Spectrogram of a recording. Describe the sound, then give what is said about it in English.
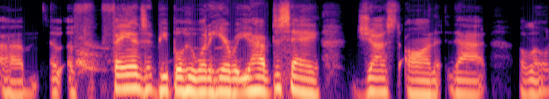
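A female dog whimpers and yips in the background with high, rising-and-falling whines, partly overlapping a man talking steadily in the foreground. “All right, I apologize for the dog in the background, but I hope you found something useful from this.”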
